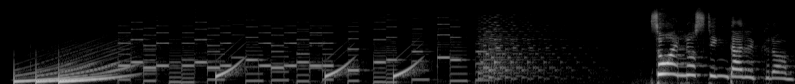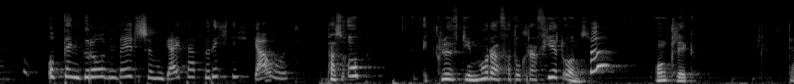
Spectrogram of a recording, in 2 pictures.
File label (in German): Dialog, niederdeutsch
